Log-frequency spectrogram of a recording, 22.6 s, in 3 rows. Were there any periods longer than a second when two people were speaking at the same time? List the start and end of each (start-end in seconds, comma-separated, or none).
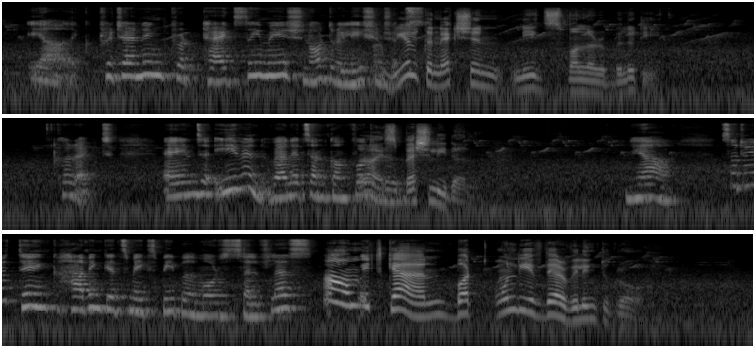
none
